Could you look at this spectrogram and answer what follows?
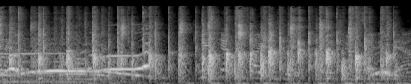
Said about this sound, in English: That's pretty that's pretty impressive. I gave you no prep as to the fact that I was going to ask you for some affirmation and applause there, and just that was enough.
